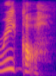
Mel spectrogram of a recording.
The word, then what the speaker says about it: record: Seria uma sonoridade como record. Record. Tanto é que quem gosta de joguinho, né? Os bonequinhos ficam record, record. Quer dizer, a sílaba mais forte é o ré, na antepenúltima, né?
